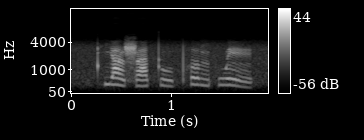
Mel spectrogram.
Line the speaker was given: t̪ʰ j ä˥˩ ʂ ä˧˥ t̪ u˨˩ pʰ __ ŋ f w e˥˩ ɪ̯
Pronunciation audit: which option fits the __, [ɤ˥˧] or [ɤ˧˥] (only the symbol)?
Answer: ɤ˥˧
